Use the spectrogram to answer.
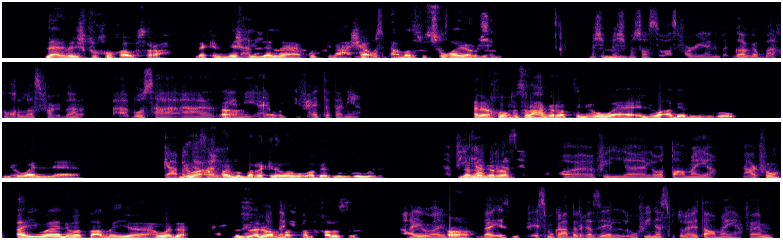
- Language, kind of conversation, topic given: Arabic, unstructured, إزاي تقنع حد يجرّب هواية جديدة؟
- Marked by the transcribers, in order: distorted speech; tsk; tapping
